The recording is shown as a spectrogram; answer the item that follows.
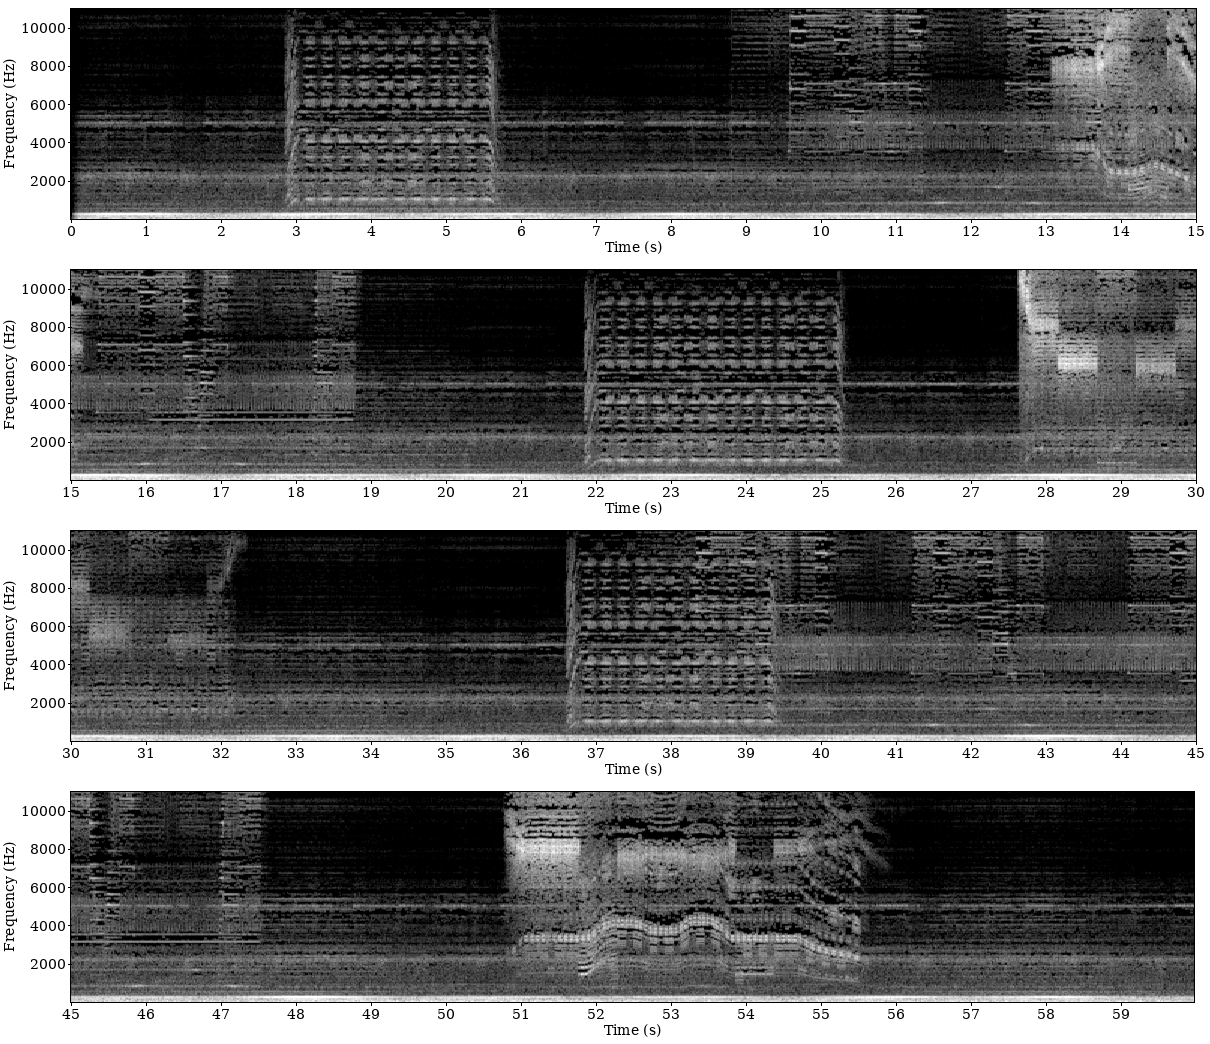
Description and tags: This is a compilation of spaceship cockpit noises I created for a sci-fi themed game project. Since some of the sounds weren't used in the game, I've uploaded these for everyone to use for free.
All the sounds were created with Native Instruments' Massive synthesizer and several field recordings.
You can find and download other sounds from the project in the pack.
